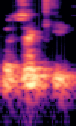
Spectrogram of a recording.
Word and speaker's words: Bazicki: Did you say Bazicki? Bazicki. Okay, thank you. Two syllables.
